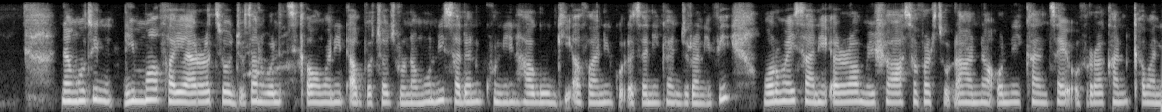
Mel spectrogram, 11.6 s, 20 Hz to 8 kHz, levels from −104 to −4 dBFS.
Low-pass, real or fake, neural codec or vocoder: 7.2 kHz; fake; vocoder, 22.05 kHz, 80 mel bands, HiFi-GAN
